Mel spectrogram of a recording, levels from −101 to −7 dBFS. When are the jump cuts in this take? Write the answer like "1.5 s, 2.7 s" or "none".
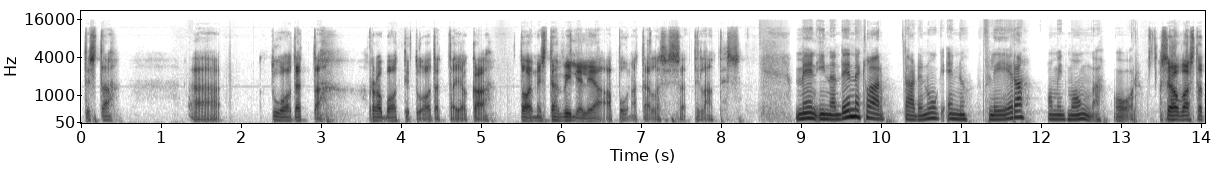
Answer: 8.9 s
